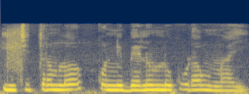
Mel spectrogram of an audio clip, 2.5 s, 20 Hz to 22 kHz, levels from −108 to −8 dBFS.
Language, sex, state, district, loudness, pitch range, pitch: Telugu, male, Telangana, Hyderabad, -13 LUFS, 195-205 Hz, 200 Hz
